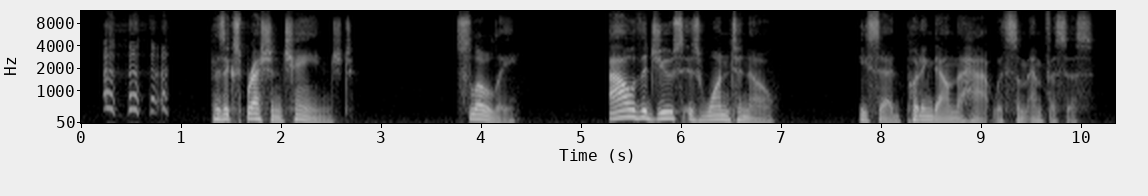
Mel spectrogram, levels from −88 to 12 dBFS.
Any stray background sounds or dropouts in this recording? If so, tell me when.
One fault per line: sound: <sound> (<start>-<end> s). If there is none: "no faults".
sound: laugh (0.2-0.9 s)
